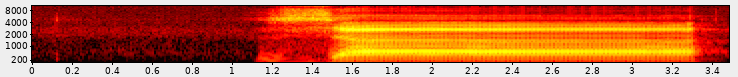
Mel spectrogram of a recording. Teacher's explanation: سامنے کے اوپر اور نیچے کے دونوں دانتوں کے اندرونی کنارے سے جب زبان کی نوک لگے گی تو یہ زا ادا ہوگا ، ٹھیک ہے، زا، تو یہ سیٹی والے حروف ہے، سیٹی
